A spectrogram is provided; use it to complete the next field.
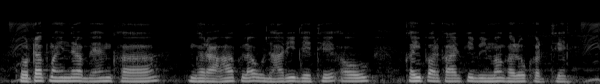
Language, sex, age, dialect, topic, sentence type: Chhattisgarhi, male, 18-24, Western/Budati/Khatahi, banking, statement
